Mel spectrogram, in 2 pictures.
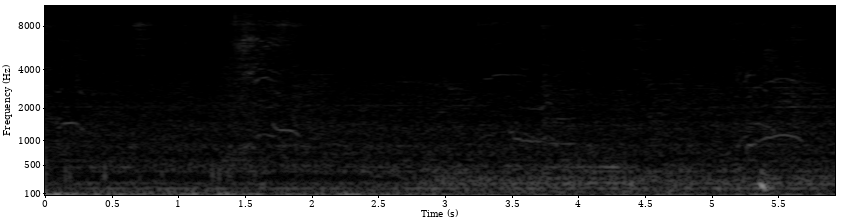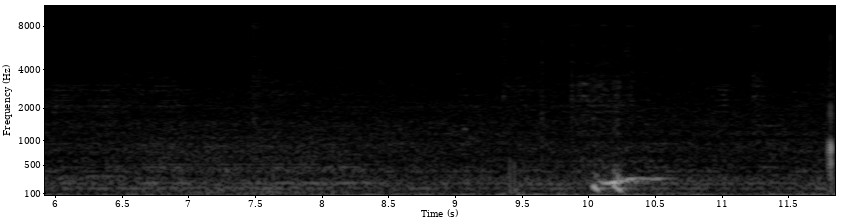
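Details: Kittens heard as faint, short rising and falling meows scattered through the recording, with a low steady hum underneath and a person speaking briefly.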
